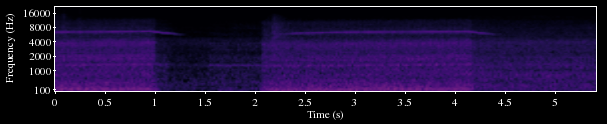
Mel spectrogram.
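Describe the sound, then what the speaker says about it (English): A loaded semi truck climbs a long highway grade on a multi-state delivery, its engine roaring hard, then dropping off sharply twice under heavy braking before powering up again, loud and close from the cab. "You hear the truck accelerate really hard, brake really hard, accelerate really hard, brake really hard."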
